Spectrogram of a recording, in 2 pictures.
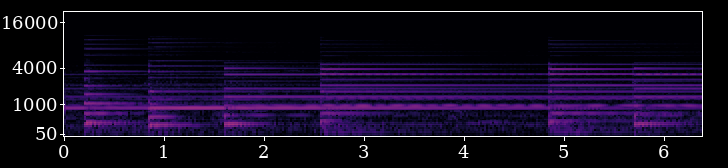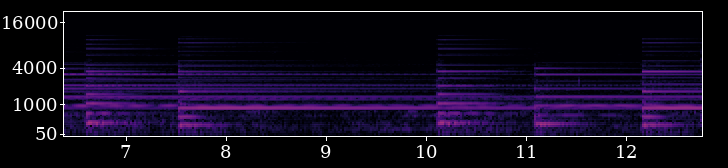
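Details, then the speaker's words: Antique Davison Bros London chiming clock switched from silent back to chime: bell chimes at uneven one to two and a half second gaps, tune sounding wrong as the mechanism catches up; chime out of sequence. "so you notice that it sounds completely wrong and it's not it's just basically trying to catch up with the system"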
